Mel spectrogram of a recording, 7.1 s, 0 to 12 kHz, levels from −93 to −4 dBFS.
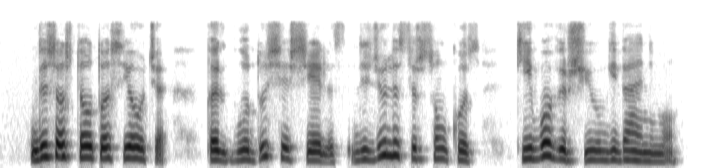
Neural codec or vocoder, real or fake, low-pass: codec, 16 kHz, 2 kbps, FunCodec, trained on Chinese and English, 25 frames a second; fake; 7.2 kHz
